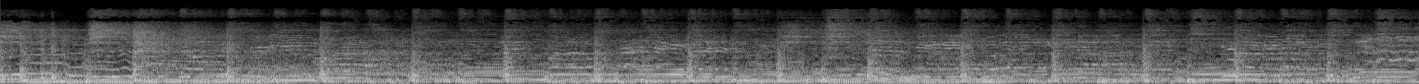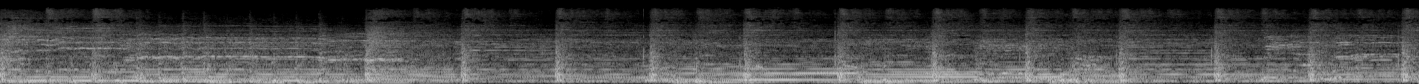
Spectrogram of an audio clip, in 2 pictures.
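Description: Rock band playing live: electric guitar through Marshall amplifier stacks over a drum kit, with a singer's voice at times.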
